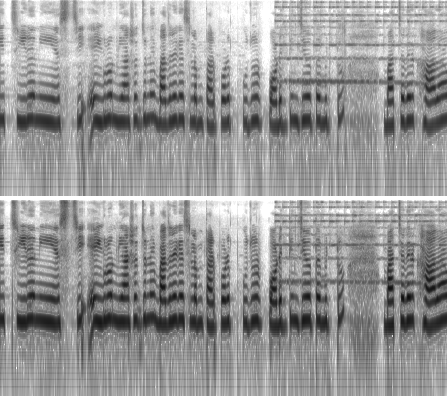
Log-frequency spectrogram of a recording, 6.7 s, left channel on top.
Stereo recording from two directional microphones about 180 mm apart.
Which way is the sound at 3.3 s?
35° right (ahead or behind).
